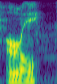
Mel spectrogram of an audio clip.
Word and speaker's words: URL: That's a URL pronounced Earl.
